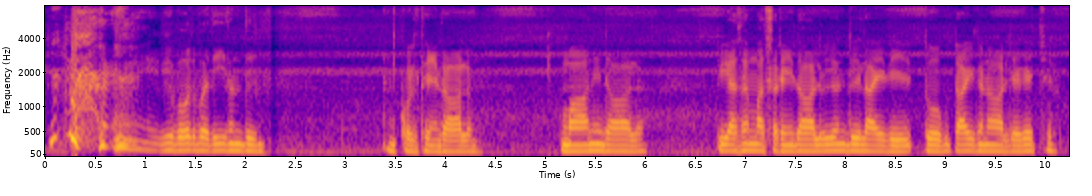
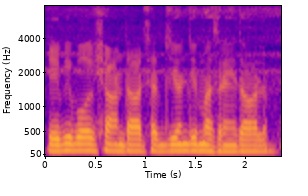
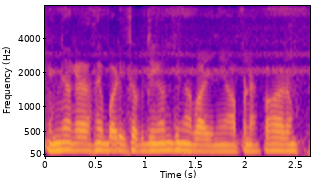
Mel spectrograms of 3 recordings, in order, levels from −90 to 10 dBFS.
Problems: constant background noise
